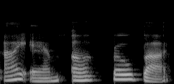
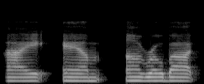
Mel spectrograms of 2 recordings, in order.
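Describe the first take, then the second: First: Flat robot voice; even, mechanical robot syllables. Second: Slow even robot syllables; even machine gun syllables. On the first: Pretend. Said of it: "Talk like a human, not a robot". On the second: Shown as a demonstration. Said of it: "You gotta say it like this".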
